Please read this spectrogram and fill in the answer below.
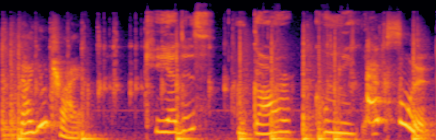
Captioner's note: speaking foreign language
